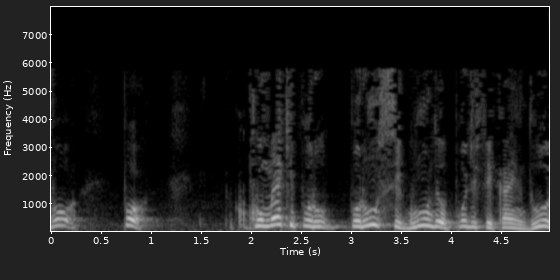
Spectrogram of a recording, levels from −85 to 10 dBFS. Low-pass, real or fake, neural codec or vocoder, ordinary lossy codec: 7.2 kHz; fake; vocoder, 44.1 kHz, 80 mel bands, Vocos; MP3, 24 kbps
